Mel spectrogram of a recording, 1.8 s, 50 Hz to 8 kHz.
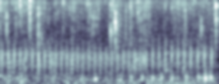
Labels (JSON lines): {"label": "biophony, rattle", "recorder": "SoundTrap 500"}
